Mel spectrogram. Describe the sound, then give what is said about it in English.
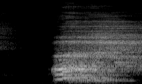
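A deep breath is let out as a long, loud, airy exhale that begins abruptly after a brief quiet gap and holds steady to the end. “Let's do it right now. Let's take in a deep breath.”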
